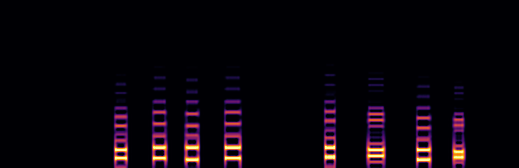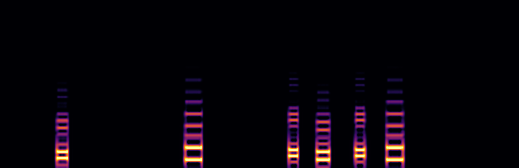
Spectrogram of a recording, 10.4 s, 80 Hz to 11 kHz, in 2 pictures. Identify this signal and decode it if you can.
DTMF, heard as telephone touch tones, dialled by hand, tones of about 130 ms. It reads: 5636 9027 4 3 0103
